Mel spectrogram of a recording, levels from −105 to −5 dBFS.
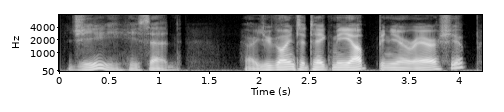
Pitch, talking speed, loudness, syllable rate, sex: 105 Hz, 185 wpm, -20 LUFS, 4.5 syllables/s, male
